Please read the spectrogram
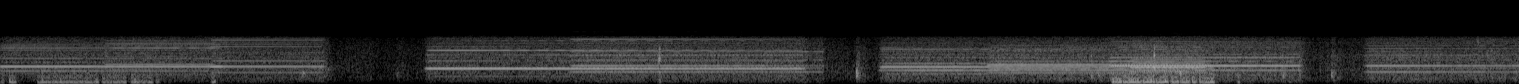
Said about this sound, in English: heart chakra sounds like this.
